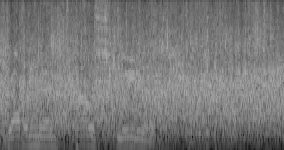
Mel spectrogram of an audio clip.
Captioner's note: some Applause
